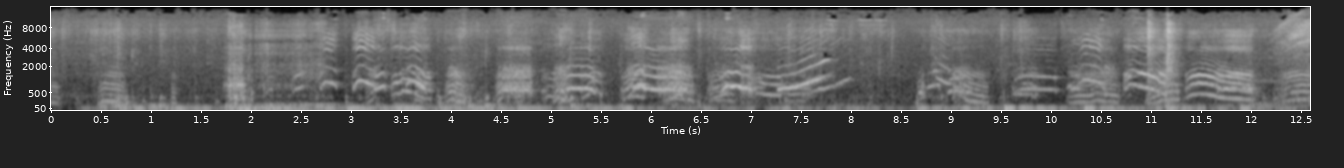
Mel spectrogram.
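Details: Several vizsla puppies in a whelping box in early October 2020, during cleaning. Dense, overlapping high whines and yelps come in quick succession, bending up and down in pitch. A steady low hum sits underneath.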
